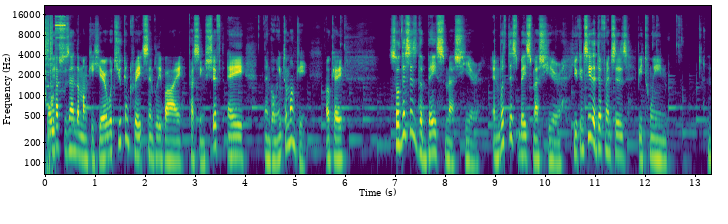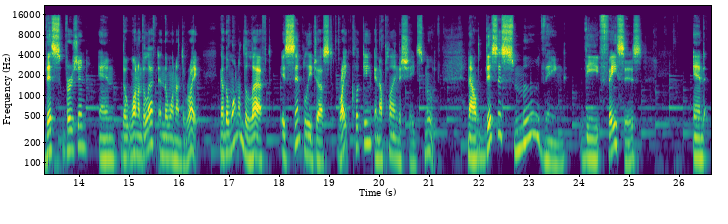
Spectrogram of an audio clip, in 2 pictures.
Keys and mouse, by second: 0.2 shift+a, 5.8 click, 9.9 shift+middle click, 10.5 shift+middle drag, 11.0 middle click, 12.5 shift+right click, 16.9 right drag, 17.3 shift+middle drag, 18.3 shift+middle drag, 19.0 click, 20.5-20.9 middle drag, 21.1 shift+middle drag, 25.0-25.4 middle drag, 25.6 shift+middle drag.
